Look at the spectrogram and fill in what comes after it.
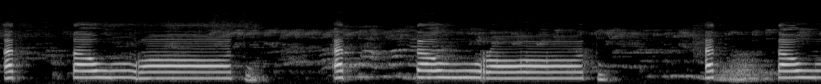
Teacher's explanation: di sini ada fathah yang diikuti alif, maka kita baca panjang.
